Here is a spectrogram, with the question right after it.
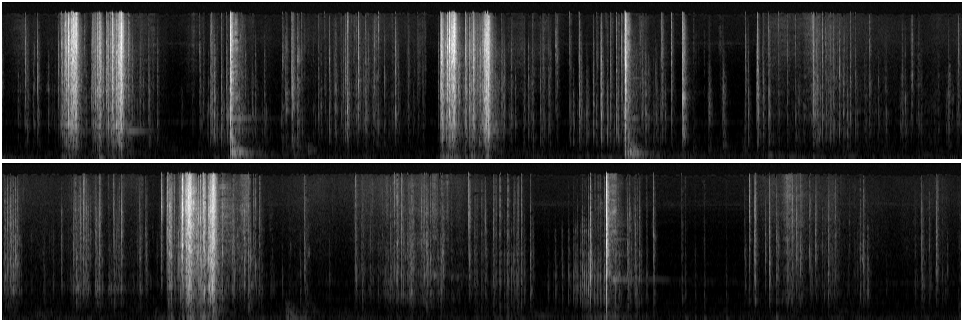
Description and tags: Nerf Surgefire Reload, Shot & Rattle
Nerf Surgefire being shot and reloaded. This gun squeaks so much...
Gun, Toy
